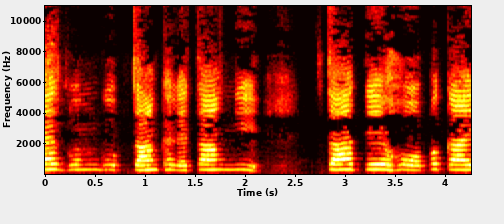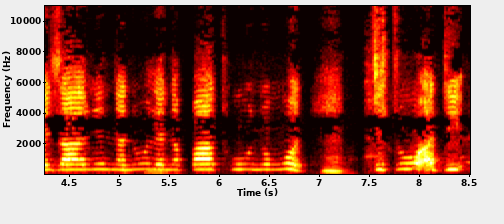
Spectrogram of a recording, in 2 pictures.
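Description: A young girl singing alone, unaccompanied, in short sing-song phrases on a few held notes, reciting the names of the books of the Bible.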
